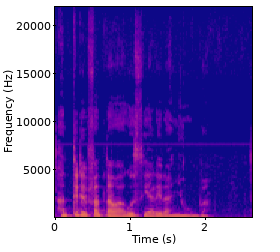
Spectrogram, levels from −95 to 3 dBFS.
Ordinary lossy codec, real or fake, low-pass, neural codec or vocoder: none; real; none; none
